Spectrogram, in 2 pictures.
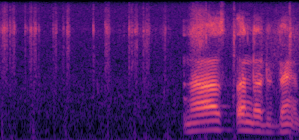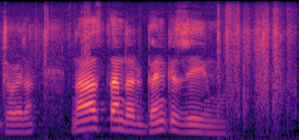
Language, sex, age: Venda, male, 37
